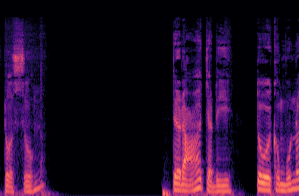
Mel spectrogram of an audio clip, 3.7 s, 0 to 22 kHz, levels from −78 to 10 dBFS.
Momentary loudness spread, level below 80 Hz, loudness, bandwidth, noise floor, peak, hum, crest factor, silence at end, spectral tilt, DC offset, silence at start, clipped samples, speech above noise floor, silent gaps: 13 LU; -36 dBFS; -17 LUFS; 15.5 kHz; -75 dBFS; 0 dBFS; none; 18 dB; 0 s; -5.5 dB/octave; under 0.1%; 0.05 s; under 0.1%; 60 dB; none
